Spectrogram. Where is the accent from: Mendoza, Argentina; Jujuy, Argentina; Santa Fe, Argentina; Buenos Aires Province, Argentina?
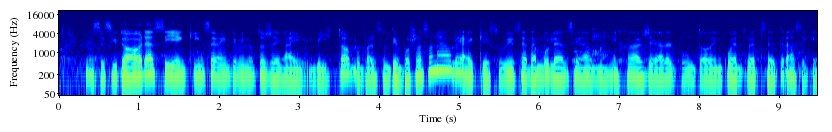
Jujuy, Argentina; No, había ido porque soy Jujeña.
